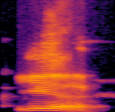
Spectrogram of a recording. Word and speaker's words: Donnelly: Irish. Donnelly. Say it like Donnelly.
